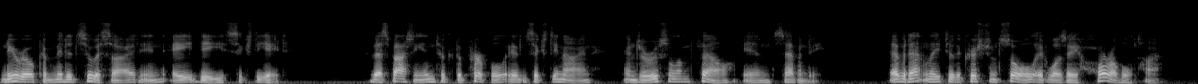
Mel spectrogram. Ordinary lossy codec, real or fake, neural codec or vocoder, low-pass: Opus, 32 kbps; fake; vocoder, 44.1 kHz, 80 mel bands, Vocos; 7.2 kHz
